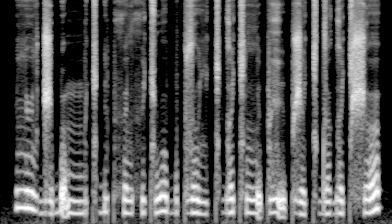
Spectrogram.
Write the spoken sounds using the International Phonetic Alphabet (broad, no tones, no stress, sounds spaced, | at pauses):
l y l d͡ʒ ɪ ɓ ə̰ mː o c ɠ i p θ ɪ l θ i c w ʊ ɓ ə p z ʊ ʎ ə c ɡ ɜ c lː ḭ p ɣ ḭ p ʒ ɜ c d ɜ ɡ ɜ c ʃ ə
